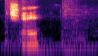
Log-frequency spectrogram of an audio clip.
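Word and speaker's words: Skjei: No, how do you say that name? This is from FHM3 too. Shea. Brady Shea. Shea.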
